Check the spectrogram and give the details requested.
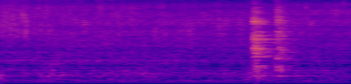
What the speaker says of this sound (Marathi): थोडंसं त्याला छान असं परतून घ्यायचं जेणेकरून चांगला मसाला त्याला लागेल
